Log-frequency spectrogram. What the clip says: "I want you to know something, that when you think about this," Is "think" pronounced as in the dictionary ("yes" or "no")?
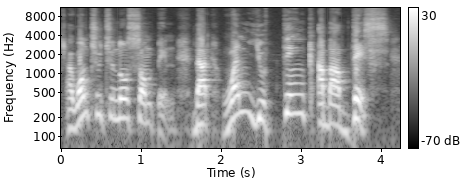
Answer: yes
